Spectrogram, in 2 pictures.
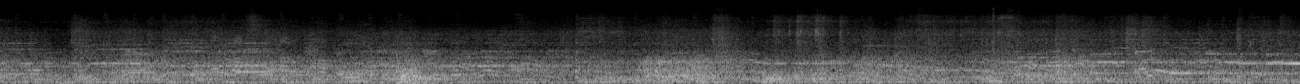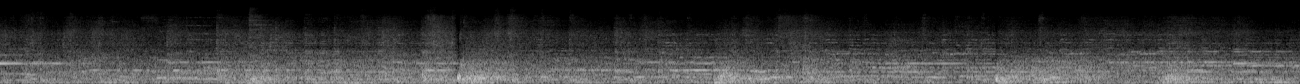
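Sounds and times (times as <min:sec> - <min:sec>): bowling balls rolling: 0:00.0 - 0:26.0
music playing: 0:00.0 - 0:26.0.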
